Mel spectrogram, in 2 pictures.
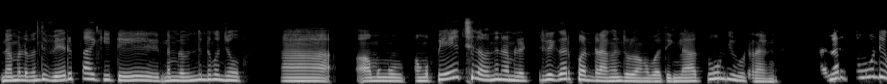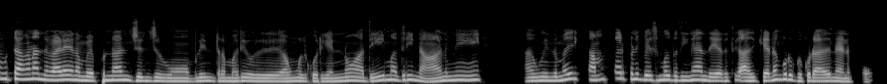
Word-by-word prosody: நம்மள 190 +1 +3
வந்து 215 +4 +1
வெறுப்பாக்கிட்டு, 220 -2 0 0.4
நம்மள 175 +1 +2
வந்து 200 +4 +2
இன்னும் 220 +1 +1
கொஞ்சம், 195 -4 +1 0.5
ஆ - - 0 0.8
அவுங்க 165 +1 +1 0.2
அவுங்க 160 0 0
பேச்சில 295 +3 0
வந்து 210 +3 +2
நம்மள 195 -4 +2 0.2
ட்ரிக்கர் 225 +4 +1
பண்ணுறாங்கன்னு 170 -5 +1
சொல்லுவாங்க 150 -2 +1
பார்த்தீங்களா! 150 +1 0 0.2
தூண்டி 260 -1 +1
விட்றாங்க. 140 -5 -2 0.5
அதுமாரி 270 +11 -1
தூண்டி 345 +2 -1
விட்டாங்கன்னா 255 0 +2
அந்த 215 -2 +1
வேலைய 215 +2 +3
நம்ம 185 -2 +3
எப்புட்னாலும் 200 +2 +1
செஞ்சுருவோம், 155 -3 0
அப்பிடின்றமாரி 155 +1 0
ஒரு 150 - +1 0.2
அவுங்களுக்கு 150 +1 0
ஒரு 140 - -4
எண்ணம், 170 +4 +1
அதே 155 +2 -1
மாதிரி 205 +1 0
நானுமே 185 +9 0 0.6
அவுங்க 165 +2 0
இந்தமாரி 200 +9 +1 0.2
கம்பேர் 240 +6 -4
பண்ணி 245 -1 0
பேசும்போது 205 0 +1
பார்த்தீங்கன்னா, 190 +2 +1
அந்த 175 - +1
இடத்துல 165 0 -2
அதுக்கு 165 +1 0
இடம் 215 +4 0
குடுக்கக்கூடாதுன்னு 160 -6 0
நினைப்போம் 130 -2 -7
185 Hz, 160 wpm, -23 LUFS, 160-220 Hz, 0.8 s, நம்மள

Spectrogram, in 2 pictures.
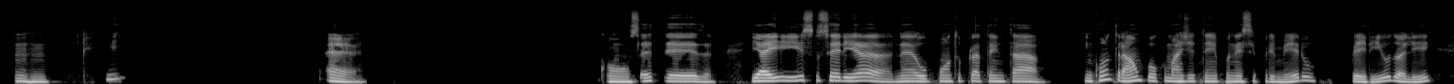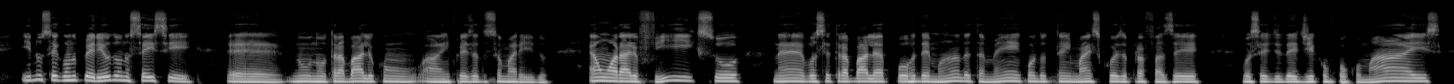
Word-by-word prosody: Uhum. 120 -4 +1 0.6
E 245 +6 -6 2.0
É. 115 -7 +2 2.3
Com 120 -2 +2
certeza. 135 -5 +1 0.3
E 155 - +5
aí 170 +3 +5
isso 190 0 -2
seria, 165 -6 +1
né, 140 +2 0
o 135 -1 +2
ponto 145 +3 -4
pra 145 -1 -3
tentar 135 -3 -1 0.4
encontrar 155 0 +1
um 185 - +2
pouco 160 -3 -3
mais 140 -2 +2
de 140 +1 -2
tempo 135 0 -3
nesse 130 +1 -1
primeiro 130 +7 -2 0.3
período, 135 +6 +1
ali. 125 +5 0 0.4
E 185 - -2
no 215 +3 -1
segundo 195 -2 +2
período. 190 +1 +3
Não 180 - +1
sei 175 +2 +1
se, 140 -7 -2 0.3
eh, 120 -4 +1
no 135 0 +1
no 130 -1 +2
trabalho 135 +2 +1
com 130 -1 -2
a 125 -2 +1
empresa 125 +1 0
do 120 - -5
seu 130 +3 -3
marido, 115 -4 -1 0.4
é 165 - +1
um 170 0 +3
horário 145 -4 +4
fixo, 155 +2 -1 0.3
né, 140 +1 +1
você 135 +1 0
trabalha 135 0 +2
por 135 +1 +1
demanda 135 +3 +1
também? 130 +4 -1
Quando 135 -1 -1
tem 130 +1 -2
mais 125 0 +1
coisa 130 -1 0
pra 130 -1 -2
fazer, 120 +1 0 0.4
você 125 +1 0
de 125 0 -2
dedica 125 0 +1
um - - +1
pouco 115 -1 -3
mais? 150 +5 0
135 Hz, 130 wpm, -23 LUFS, 125-155 Hz, 2.3 s, E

